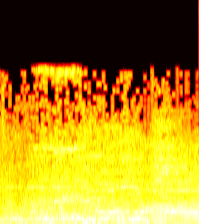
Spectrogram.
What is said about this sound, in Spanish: Da un volantazo para no chocar con el coche que va delante. Viene otro de frente y lo esquiva con otro volantazo.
